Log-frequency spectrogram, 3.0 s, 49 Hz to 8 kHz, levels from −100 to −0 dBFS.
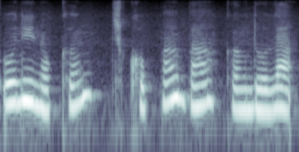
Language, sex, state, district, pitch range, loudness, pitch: Garo, female, Meghalaya, West Garo Hills, 210-265 Hz, -13 LUFS, 235 Hz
